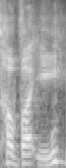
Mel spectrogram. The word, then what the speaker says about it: Hawaii: it's Hawaii. I mean, that's the proper way to say it. – Oh, is it? – Yeah. Yeah. So because they use, or they sound the W as a V, because V is not a letter in the Hawaiian alphabet.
